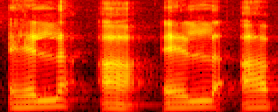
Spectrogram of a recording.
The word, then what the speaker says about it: elle a: Así, si no decimos elle a parlé. No. Pegas la L con la A que sigue. Elle a.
